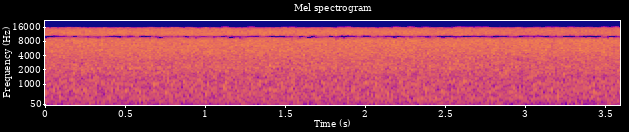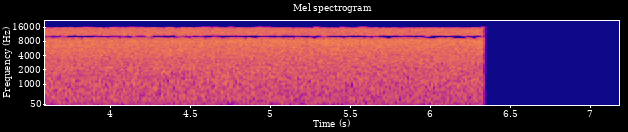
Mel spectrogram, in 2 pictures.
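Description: Loud, steady rush of water, like a waterfall or torrent, that cuts off abruptly about six seconds in.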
